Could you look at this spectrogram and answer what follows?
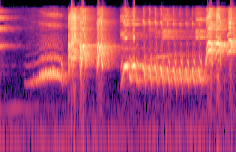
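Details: White-rumped shama song played to train young birds and get them singing: a rising whistle, then harsh buzzy bursts, and a fast even trill of repeated notes ending in a high sharp phrase.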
